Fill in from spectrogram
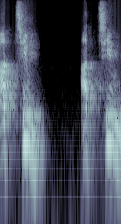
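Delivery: "আচ্ছিম" softly, with a held, aspirated "চ্ছ"; soft model of "আচ্ছিম", rising at the end; demonstrated pronunciation. Shown as a demonstration. Teacher shows the sound mid-word, careful "আচ্ছিম" with aspirated "চ্ছ". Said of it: "পরে থাকে তাহলে এইভাবে হবে".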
